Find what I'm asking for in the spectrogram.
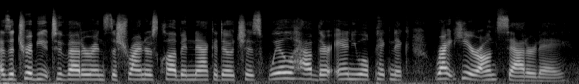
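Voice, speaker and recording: A woman with an unremarkable speaking voice talks at a fairly quick pace in a fairly high pitch, her intonation fairly even, on a very clean recording with a silent background. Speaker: news reporter. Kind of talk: TV news report.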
